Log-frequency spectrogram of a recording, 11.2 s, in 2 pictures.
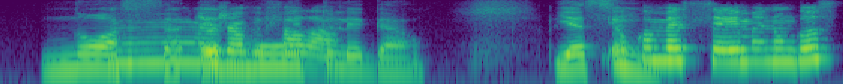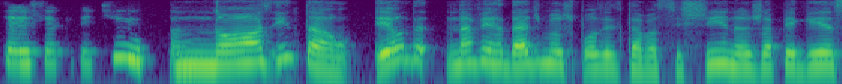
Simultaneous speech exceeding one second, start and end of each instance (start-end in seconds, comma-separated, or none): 0.7-2.3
